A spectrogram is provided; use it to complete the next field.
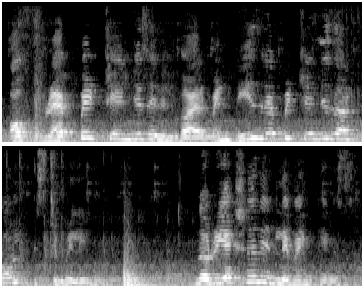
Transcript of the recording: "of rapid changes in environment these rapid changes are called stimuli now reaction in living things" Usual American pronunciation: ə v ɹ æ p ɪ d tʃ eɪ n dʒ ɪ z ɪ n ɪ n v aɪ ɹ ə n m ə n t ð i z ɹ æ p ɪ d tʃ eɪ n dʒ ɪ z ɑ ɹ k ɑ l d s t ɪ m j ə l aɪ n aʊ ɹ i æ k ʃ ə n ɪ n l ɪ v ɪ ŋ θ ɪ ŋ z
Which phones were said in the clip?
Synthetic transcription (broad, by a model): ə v ɹ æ p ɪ d tʃ eɪ n dʒ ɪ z ɪ n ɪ n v aɪ ə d m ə n t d i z ɹ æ p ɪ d tʃ eɪ n dʒ ɪ z ɑ ɹ k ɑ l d s t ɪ m j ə l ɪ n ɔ ɹ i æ k ʃ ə n ɪ n l ɪ v ɪ ŋ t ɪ ŋ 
